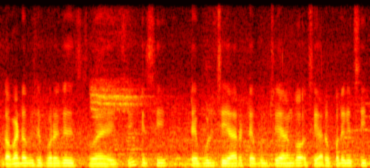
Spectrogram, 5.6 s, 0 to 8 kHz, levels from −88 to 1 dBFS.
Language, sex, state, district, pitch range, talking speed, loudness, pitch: Odia, male, Odisha, Khordha, 120-130 Hz, 150 wpm, -14 LUFS, 125 Hz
